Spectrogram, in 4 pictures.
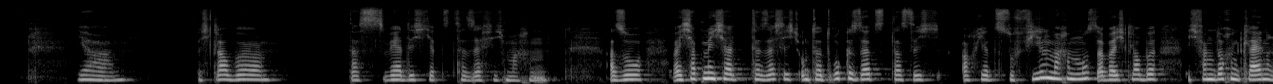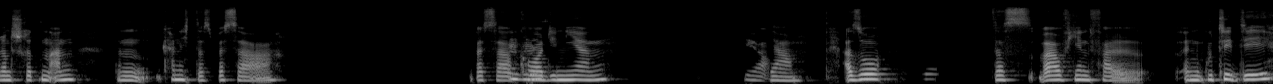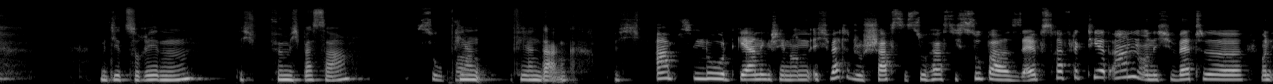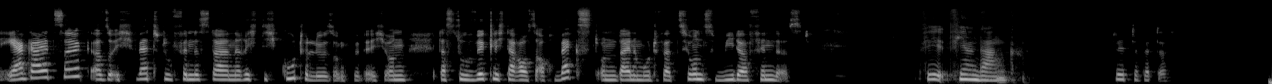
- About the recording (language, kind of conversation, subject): German, advice, Wie kann ich nach einem Rückschlag meine Motivation und meine Routine wiederfinden?
- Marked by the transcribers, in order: other background noise; background speech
